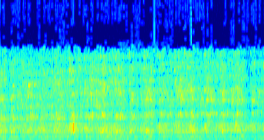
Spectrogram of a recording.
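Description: A pickup truck engine, just started, idles with a steady, low, even rumble that holds without change for the whole stretch, with no voices over it. It is a rainy day.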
